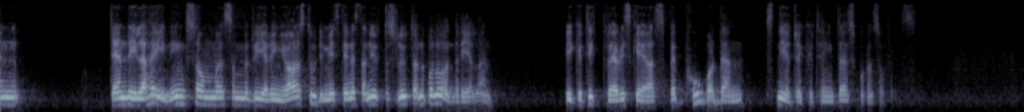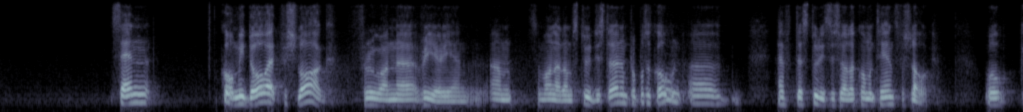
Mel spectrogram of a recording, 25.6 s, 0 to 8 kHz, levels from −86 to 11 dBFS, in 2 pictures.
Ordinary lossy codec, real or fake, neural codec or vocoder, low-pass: Opus, 16 kbps; fake; codec, 16 kHz, 0.4 kbps, LongCat-Audio-Codec; 7.2 kHz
